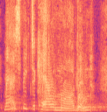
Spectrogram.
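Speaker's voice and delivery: imitating her brother's Boston accent on the phone. Brother phoning the office for Carol, light Boston accent. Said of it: "this person with the deep Boston accent said".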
